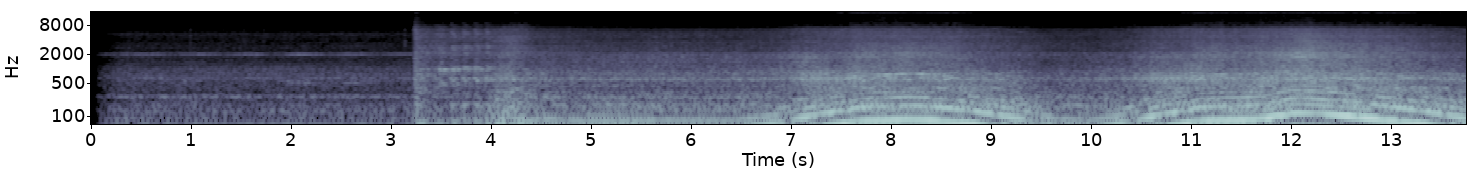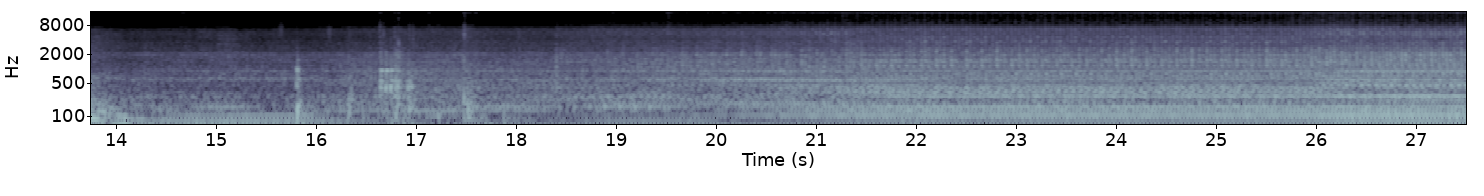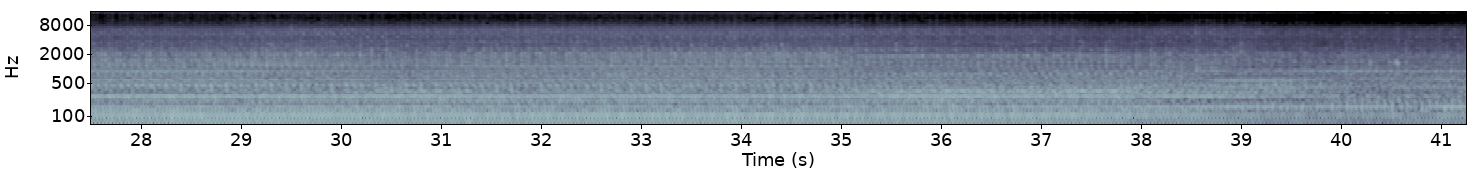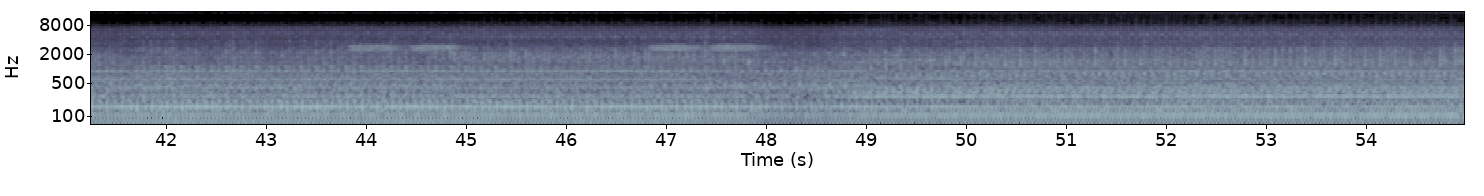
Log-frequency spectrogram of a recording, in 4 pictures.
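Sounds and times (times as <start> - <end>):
diesel engine idling: 0.2 - 54.9
diesel engine starting and revving: 3.2 - 54.9.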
